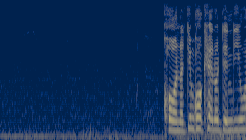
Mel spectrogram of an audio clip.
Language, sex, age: Swati, male, 18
